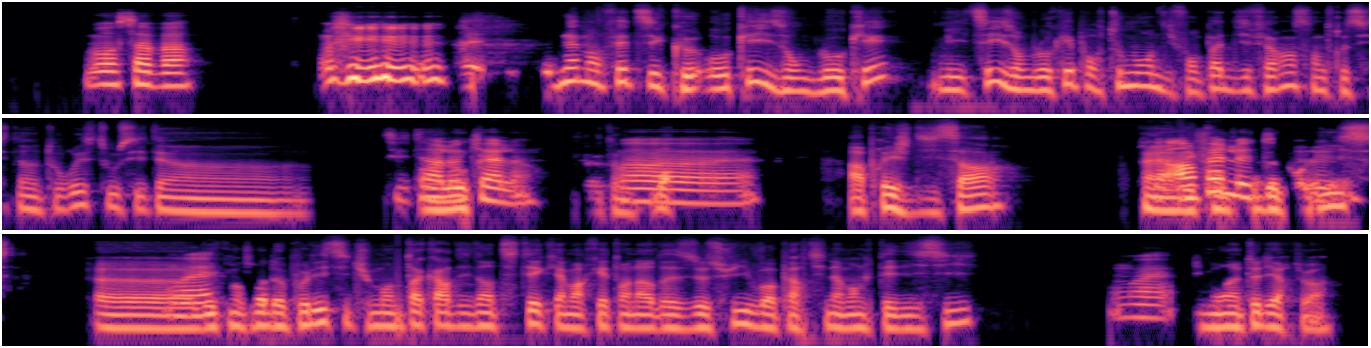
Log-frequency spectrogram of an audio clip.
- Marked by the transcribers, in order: laugh
- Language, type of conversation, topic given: French, unstructured, Penses-tu que le tourisme détruit l’environnement local ?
